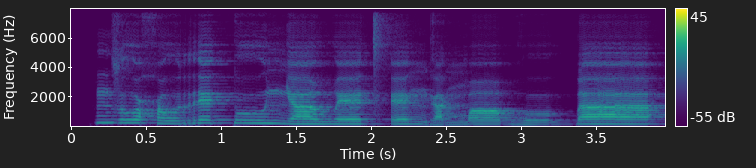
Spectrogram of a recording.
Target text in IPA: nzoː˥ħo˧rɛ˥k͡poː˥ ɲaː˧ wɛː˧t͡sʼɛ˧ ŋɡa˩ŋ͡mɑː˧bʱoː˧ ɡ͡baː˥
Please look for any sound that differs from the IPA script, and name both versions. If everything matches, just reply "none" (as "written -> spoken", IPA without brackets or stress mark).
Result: none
